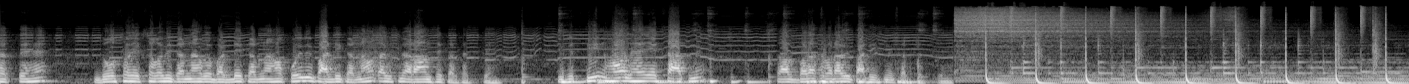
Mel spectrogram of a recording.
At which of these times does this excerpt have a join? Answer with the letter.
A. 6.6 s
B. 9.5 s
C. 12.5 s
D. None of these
B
